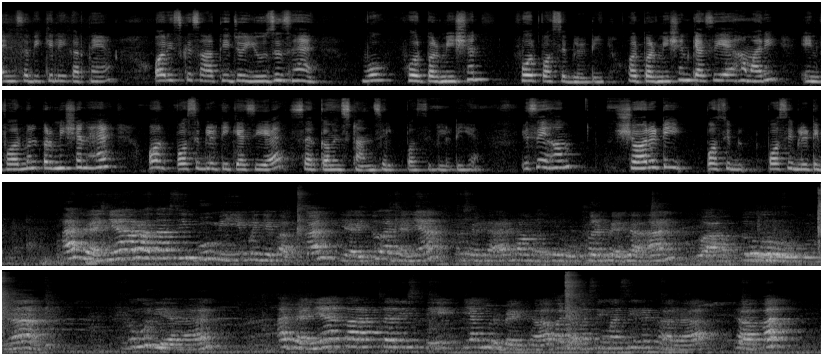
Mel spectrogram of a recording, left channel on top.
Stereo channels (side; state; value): both; different; correlation 0.00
